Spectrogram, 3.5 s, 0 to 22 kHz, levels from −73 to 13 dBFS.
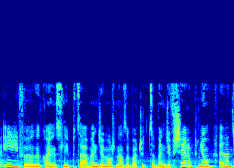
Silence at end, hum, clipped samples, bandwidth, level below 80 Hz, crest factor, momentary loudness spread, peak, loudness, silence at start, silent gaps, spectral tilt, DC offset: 0 s; none; under 0.1%; 11.5 kHz; -40 dBFS; 10 dB; 4 LU; -6 dBFS; -17 LUFS; 0 s; none; -4.5 dB/octave; under 0.1%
